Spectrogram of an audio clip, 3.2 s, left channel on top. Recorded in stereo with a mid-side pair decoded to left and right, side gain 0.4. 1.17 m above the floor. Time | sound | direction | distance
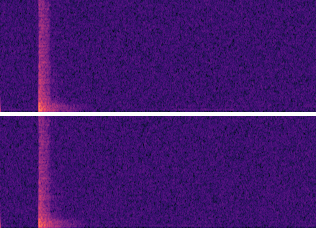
0.4 | a snare drum | 15° left | 1.4 m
